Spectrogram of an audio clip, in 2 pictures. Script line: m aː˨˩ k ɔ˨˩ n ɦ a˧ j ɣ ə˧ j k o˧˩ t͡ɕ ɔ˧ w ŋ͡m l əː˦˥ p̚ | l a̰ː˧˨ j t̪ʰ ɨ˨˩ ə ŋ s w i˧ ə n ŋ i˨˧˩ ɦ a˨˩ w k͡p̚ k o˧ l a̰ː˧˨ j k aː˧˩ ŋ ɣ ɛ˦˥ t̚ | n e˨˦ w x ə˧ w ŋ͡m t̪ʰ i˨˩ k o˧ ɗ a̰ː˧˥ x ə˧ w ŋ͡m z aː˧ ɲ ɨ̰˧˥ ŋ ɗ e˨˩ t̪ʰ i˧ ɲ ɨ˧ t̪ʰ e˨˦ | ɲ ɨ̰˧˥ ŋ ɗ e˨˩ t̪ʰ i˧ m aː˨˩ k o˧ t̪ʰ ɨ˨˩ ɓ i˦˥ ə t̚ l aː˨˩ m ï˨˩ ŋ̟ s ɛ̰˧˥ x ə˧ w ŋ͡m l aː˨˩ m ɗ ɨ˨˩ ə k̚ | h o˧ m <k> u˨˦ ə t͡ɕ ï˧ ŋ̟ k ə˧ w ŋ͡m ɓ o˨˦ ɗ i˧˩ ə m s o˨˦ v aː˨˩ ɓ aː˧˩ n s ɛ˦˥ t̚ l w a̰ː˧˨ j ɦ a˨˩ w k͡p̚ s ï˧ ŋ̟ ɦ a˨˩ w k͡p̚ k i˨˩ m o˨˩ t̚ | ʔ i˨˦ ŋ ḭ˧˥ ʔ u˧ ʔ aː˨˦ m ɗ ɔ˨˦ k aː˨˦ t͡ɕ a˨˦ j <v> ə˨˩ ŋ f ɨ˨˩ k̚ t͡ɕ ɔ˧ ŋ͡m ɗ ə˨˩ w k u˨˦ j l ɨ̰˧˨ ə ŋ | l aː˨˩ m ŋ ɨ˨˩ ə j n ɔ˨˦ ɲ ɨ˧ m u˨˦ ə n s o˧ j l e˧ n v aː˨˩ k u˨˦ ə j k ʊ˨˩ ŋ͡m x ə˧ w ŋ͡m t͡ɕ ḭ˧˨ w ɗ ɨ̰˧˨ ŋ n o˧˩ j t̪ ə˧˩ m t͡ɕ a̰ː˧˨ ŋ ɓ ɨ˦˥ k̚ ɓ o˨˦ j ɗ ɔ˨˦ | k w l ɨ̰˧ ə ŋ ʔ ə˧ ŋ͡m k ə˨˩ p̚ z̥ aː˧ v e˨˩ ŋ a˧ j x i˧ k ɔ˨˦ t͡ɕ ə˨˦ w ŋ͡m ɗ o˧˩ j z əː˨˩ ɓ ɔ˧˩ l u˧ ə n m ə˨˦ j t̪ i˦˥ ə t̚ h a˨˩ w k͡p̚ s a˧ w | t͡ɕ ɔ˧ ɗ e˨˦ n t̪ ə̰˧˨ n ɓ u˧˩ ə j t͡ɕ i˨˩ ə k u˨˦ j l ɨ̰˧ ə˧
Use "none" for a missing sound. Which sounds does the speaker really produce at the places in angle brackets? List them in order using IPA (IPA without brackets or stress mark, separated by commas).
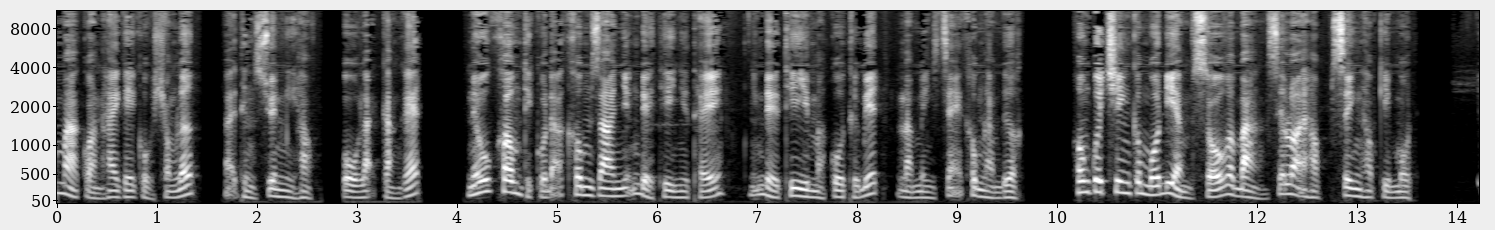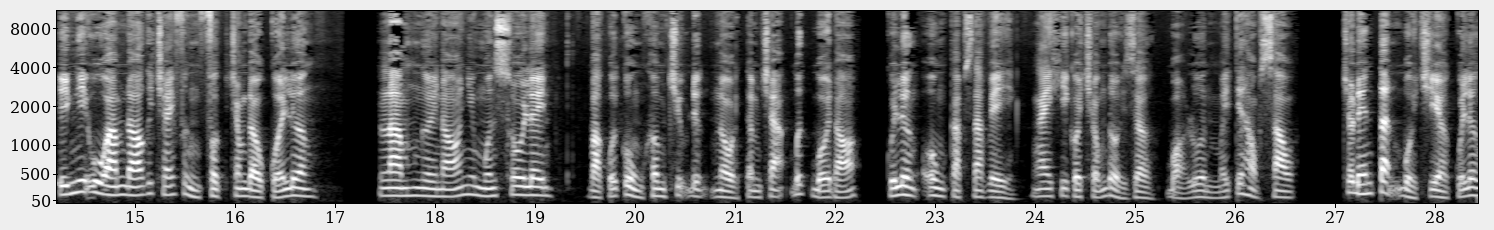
k, f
